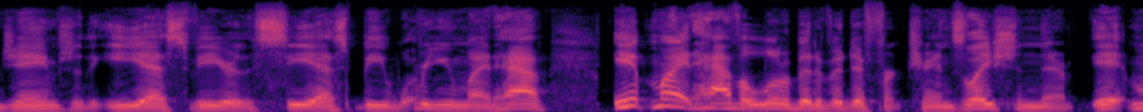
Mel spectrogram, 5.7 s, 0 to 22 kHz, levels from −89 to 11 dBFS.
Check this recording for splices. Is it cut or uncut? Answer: cut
